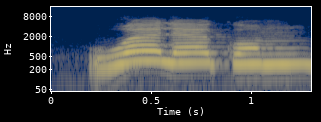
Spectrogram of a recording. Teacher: وَلَكُمْ, واو short, لا short, کاف کے اوپر ضمہ, ہونٹوں کو گول. میم کے اوپر توسط کا ٹائم دیجیے.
